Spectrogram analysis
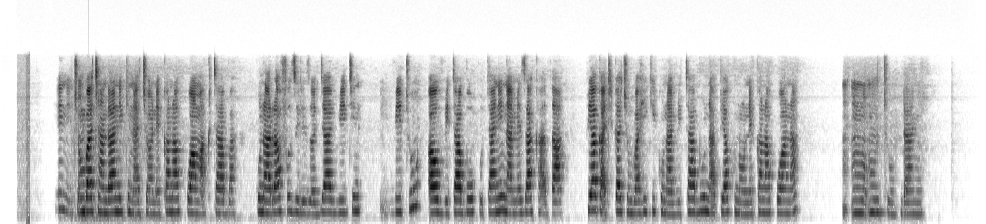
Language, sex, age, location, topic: Swahili, female, 25-35, Nairobi, education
